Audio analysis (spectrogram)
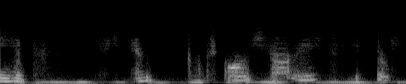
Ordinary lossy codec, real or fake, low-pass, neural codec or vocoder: none; fake; 14.4 kHz; codec, 44.1 kHz, 0.9 kbps, DAC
